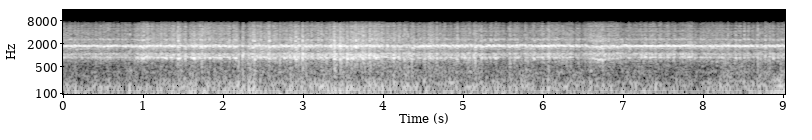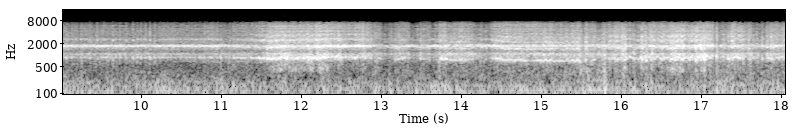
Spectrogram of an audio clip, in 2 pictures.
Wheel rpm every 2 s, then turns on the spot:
230, 240, 230, 230, 230, 230, 220, 210, 220.
none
